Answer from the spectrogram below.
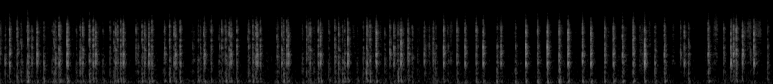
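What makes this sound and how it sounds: Fingertips of both hands tap quickly on a flat brown kraft cardboard folder piece, with a hollow folded insert underneath, lying on a notebook. The result is a dense, continuous patter of crisp, dry taps with bright, papery clicks centered around 2.5 kHz, little low end, and almost no ring after each hit.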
